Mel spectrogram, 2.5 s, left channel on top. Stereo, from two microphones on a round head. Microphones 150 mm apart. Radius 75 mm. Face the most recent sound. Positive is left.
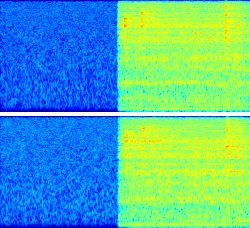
turn(degrees=70)  # may be behind; listen again after turning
